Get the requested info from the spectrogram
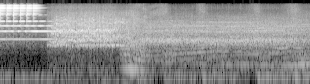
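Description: Cartoon racing sound effects: a short, rapidly pulsing electronic tone in the first second, then mini race cars taking off with engine and tyre-skid sounds over background music.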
